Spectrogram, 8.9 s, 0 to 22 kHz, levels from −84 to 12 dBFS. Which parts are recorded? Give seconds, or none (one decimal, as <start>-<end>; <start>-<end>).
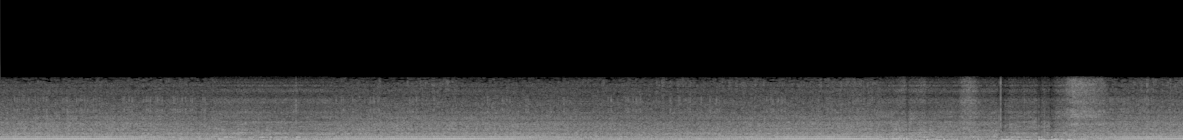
0.0-1.6; 2.5-6.6; 8.0-8.9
